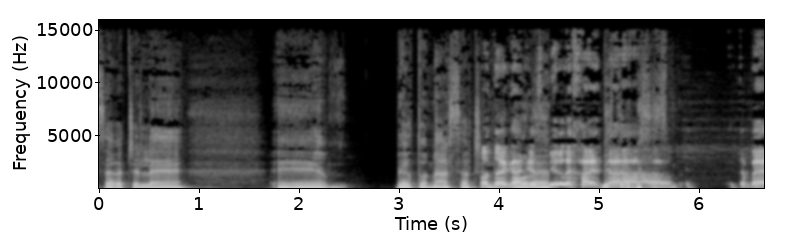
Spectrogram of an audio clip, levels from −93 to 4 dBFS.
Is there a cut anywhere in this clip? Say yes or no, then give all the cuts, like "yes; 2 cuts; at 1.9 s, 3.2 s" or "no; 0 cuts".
no; 0 cuts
